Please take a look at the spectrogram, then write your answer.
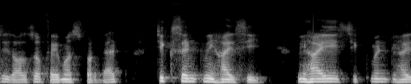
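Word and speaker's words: Csikszentmihalyi: pioneers actually his name is very difficult to pronounce he's also famous for that chick sent me high c mihai sigmund high c is his name he's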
